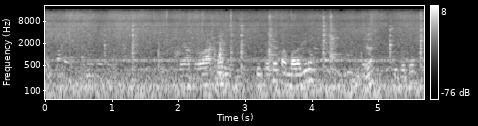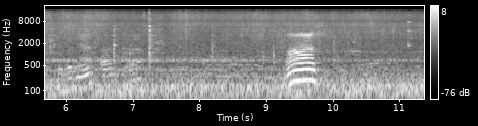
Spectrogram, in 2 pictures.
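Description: Meat sizzles loudly on a hot griddle.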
